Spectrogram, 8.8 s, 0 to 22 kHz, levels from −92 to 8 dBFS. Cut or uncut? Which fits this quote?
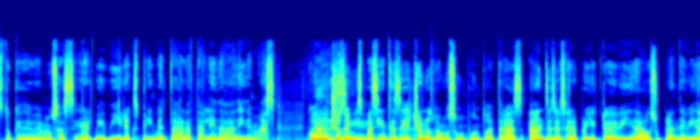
cut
